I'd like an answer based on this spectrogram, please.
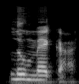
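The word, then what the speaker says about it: Lumecca: I got to ask you about the areas you do is I think it's pronounced Lumeka. Lumeka, yes.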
